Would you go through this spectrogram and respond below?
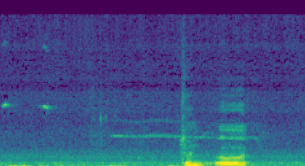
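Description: Honeybees buzz at an open beehive frame, a steady low hum under faint background noise with a couple of louder close passes near the end.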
